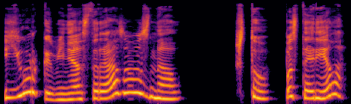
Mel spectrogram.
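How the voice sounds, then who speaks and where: A woman reading aloud, voicing a loud, brash, overbearing woman of about sixty who shrieks her lines. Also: high-pitched, sing-song, a little slow, no echo, studio quality, pitched above the performer's own voice. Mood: shrieking. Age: 60s.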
